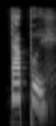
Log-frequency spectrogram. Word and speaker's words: tapuy: de videos en la que te enseñamos a pronunciar algunas palabras en quechua. Así que nuestra palabra del día por hoy es tapuy, tapuy, tapuy, la palabra quechua.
